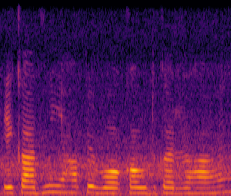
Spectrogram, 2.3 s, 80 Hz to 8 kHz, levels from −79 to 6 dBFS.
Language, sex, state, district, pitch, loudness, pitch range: Hindi, male, Chhattisgarh, Raipur, 230 Hz, -16 LUFS, 220-245 Hz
